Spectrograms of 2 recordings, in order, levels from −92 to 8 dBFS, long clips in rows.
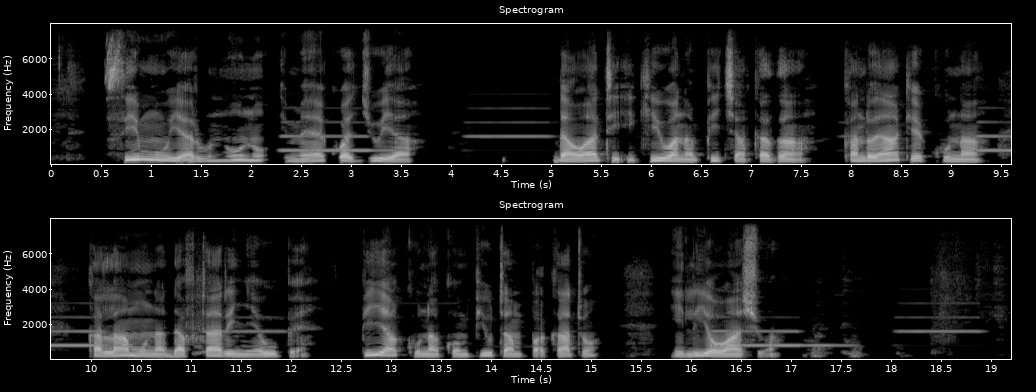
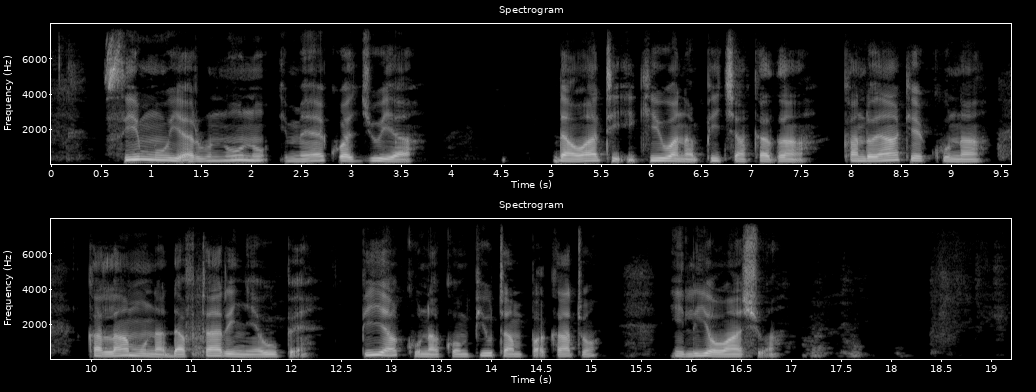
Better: second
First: noise reduction (classical method Wiener filter)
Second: none

